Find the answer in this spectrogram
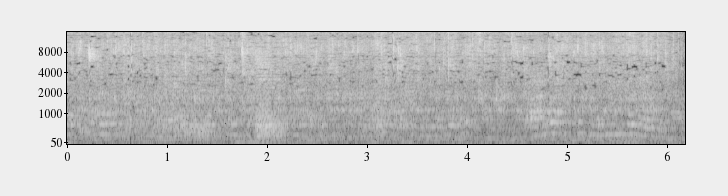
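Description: Water running from a wall tap in a thin stream and splashing onto a stone floor, a steady hiss that stops near the end as the tap is turned off.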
